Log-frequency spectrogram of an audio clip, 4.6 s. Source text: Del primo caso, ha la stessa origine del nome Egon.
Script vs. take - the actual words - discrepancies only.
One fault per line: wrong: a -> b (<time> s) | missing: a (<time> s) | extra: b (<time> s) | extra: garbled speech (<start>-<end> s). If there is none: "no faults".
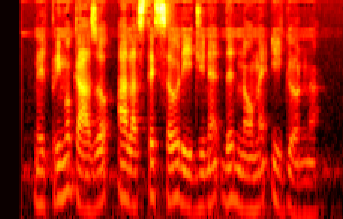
wrong: Del -> Nel (0.5 s)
